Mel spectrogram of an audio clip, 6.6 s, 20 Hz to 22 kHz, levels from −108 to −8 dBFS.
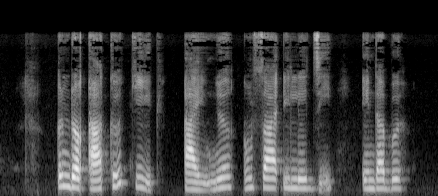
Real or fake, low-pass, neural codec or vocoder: fake; 10.8 kHz; codec, 24 kHz, 0.9 kbps, WavTokenizer, medium speech release version 1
